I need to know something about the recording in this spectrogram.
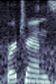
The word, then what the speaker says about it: Bertrand: No, and I heard how to properly pronounce Bertrand's name in French, and it's nothing like how we pronounce it in English. Oh? It's more like Bertrand.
